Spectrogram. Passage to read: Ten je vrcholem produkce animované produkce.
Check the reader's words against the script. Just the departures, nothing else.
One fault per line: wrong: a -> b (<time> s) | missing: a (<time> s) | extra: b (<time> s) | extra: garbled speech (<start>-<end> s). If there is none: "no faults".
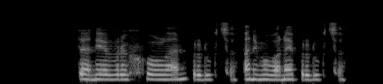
no faults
